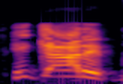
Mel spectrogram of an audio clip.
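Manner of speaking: high, loud cry of victory; triumphant outburst. Acted. Husband cheering as the neighbor silences the alarm, excited shout. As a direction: burst in cheering as the alarm stops. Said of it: "broke in Phil".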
